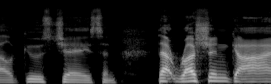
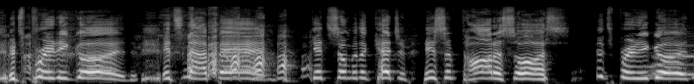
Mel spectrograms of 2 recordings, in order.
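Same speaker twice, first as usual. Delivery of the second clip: high, loud, laughing mock gangster voice; hammed-up Paulie with ketchup; imitating Paulie eating ketchup; 13 semitones higher, 9 dB louder than usual. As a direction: squeal it out like a delighted wiseguy. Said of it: "just going like".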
